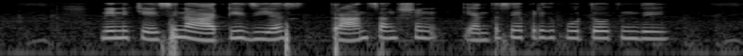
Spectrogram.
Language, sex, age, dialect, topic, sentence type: Telugu, female, 25-30, Utterandhra, banking, question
